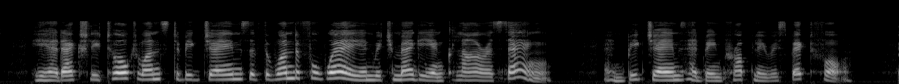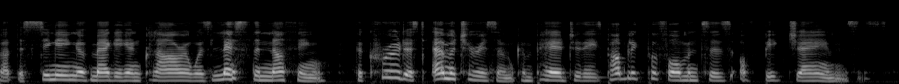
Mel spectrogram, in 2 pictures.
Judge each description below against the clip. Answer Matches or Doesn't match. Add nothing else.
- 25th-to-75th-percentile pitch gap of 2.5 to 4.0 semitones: Doesn't match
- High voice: Matches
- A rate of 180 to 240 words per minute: Doesn't match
